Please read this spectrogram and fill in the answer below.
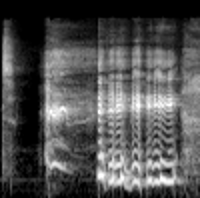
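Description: A woman laughing in a put-on, mocking character voice: a brief laugh about half a second in, then a longer, quickly pulsing run of laughter.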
